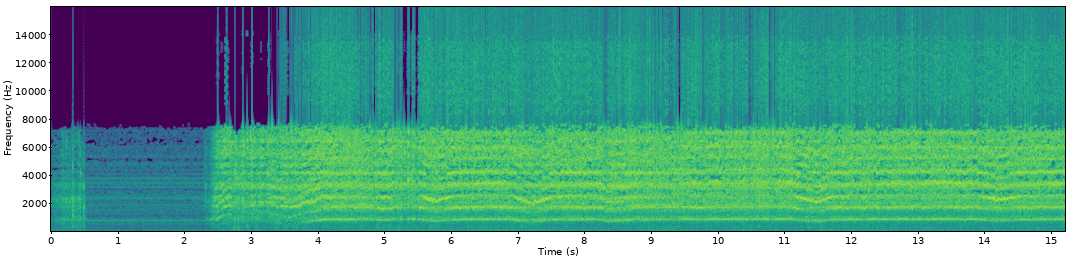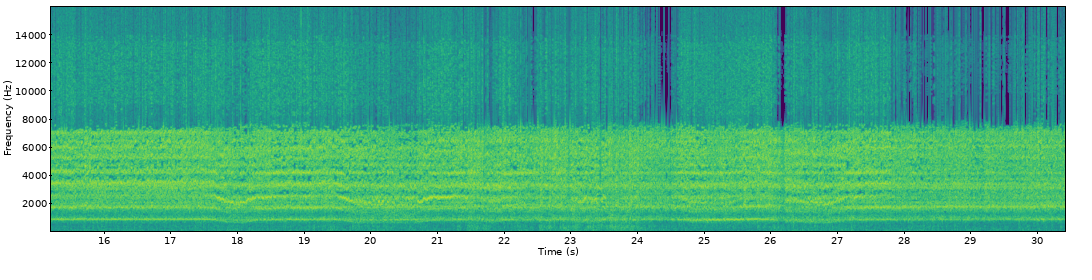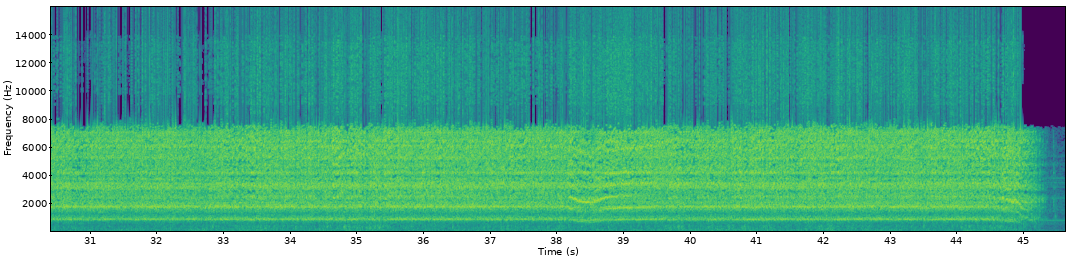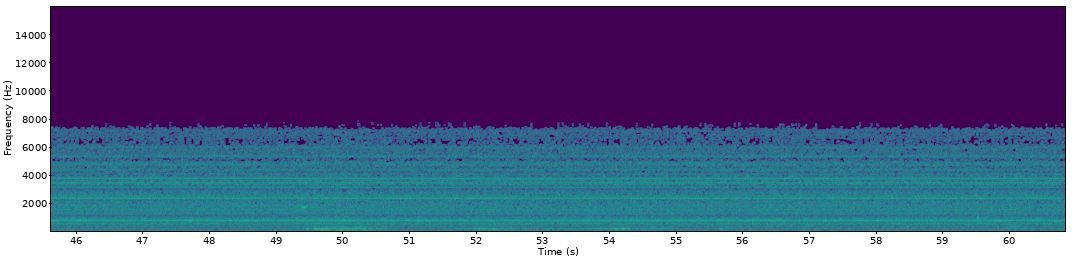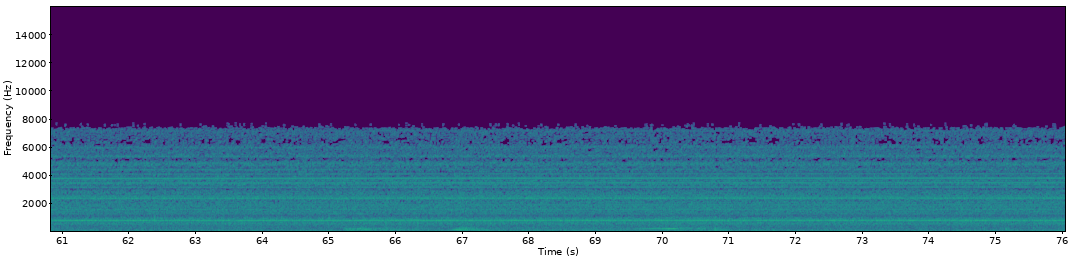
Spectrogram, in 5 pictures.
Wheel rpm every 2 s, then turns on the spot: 10, 110, 220, 220, 220, 230, 230, 230, 230, 220, 210, 220, 210, 210, 230, 230, 230, 230, 230, 230, 230, 230, 140, 0, 0, 0, 0, 0, 0, 0, 0, 0, 0, 0, 0, 0, 0, 0.
0-2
